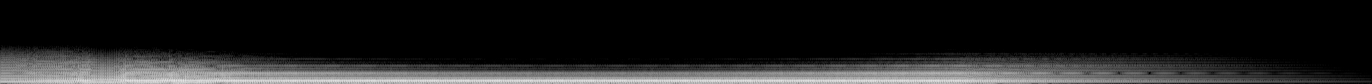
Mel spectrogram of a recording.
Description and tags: Super FM Pad F1
An evolving pad type sound created on a Nord Modular synth using FM synthesis and strange envelope shapes. Each file ends in the note name so that it is easy to load into your favorite sampler.
digital, drone, evolving, multi-sample, multisample, nord, note, sound-design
